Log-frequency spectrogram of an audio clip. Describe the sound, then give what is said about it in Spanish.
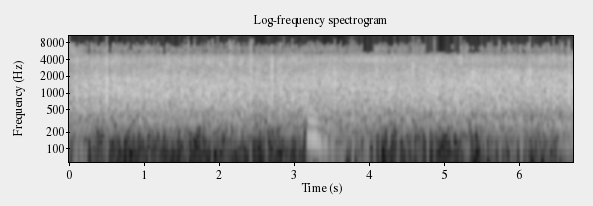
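Sustained applause from an audience for all the mothers present on their day, a dense, steady crackle of many hands clapping at a constant loud level throughout, with no pauses and no voices standing out. “A ver, un fuerte aplauso a todas las mamás aquí presentes.”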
